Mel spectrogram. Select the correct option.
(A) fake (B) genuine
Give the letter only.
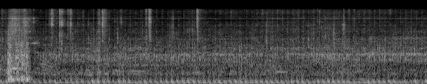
A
